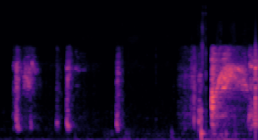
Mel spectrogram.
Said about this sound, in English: Excuse me. Bless you, brother.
